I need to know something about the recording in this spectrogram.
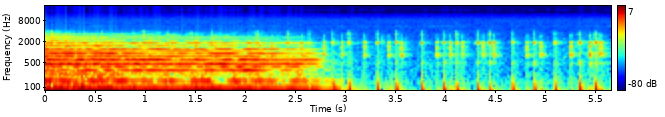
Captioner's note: telegraph clicking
